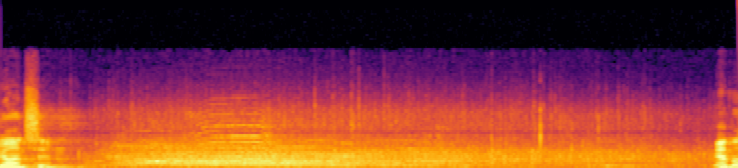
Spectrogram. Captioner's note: audience applauding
